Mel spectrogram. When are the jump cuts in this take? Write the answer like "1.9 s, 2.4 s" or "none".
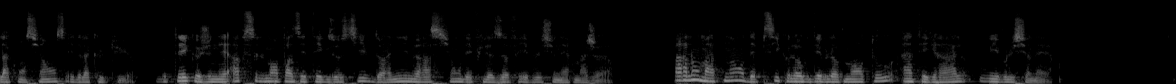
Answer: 1.5 s, 6.5 s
